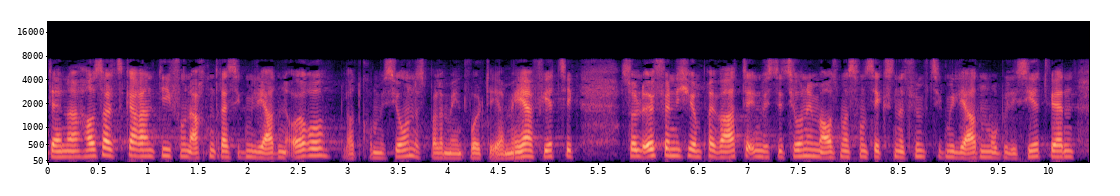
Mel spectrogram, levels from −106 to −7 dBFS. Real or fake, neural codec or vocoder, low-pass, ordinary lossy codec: real; none; 7.2 kHz; none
